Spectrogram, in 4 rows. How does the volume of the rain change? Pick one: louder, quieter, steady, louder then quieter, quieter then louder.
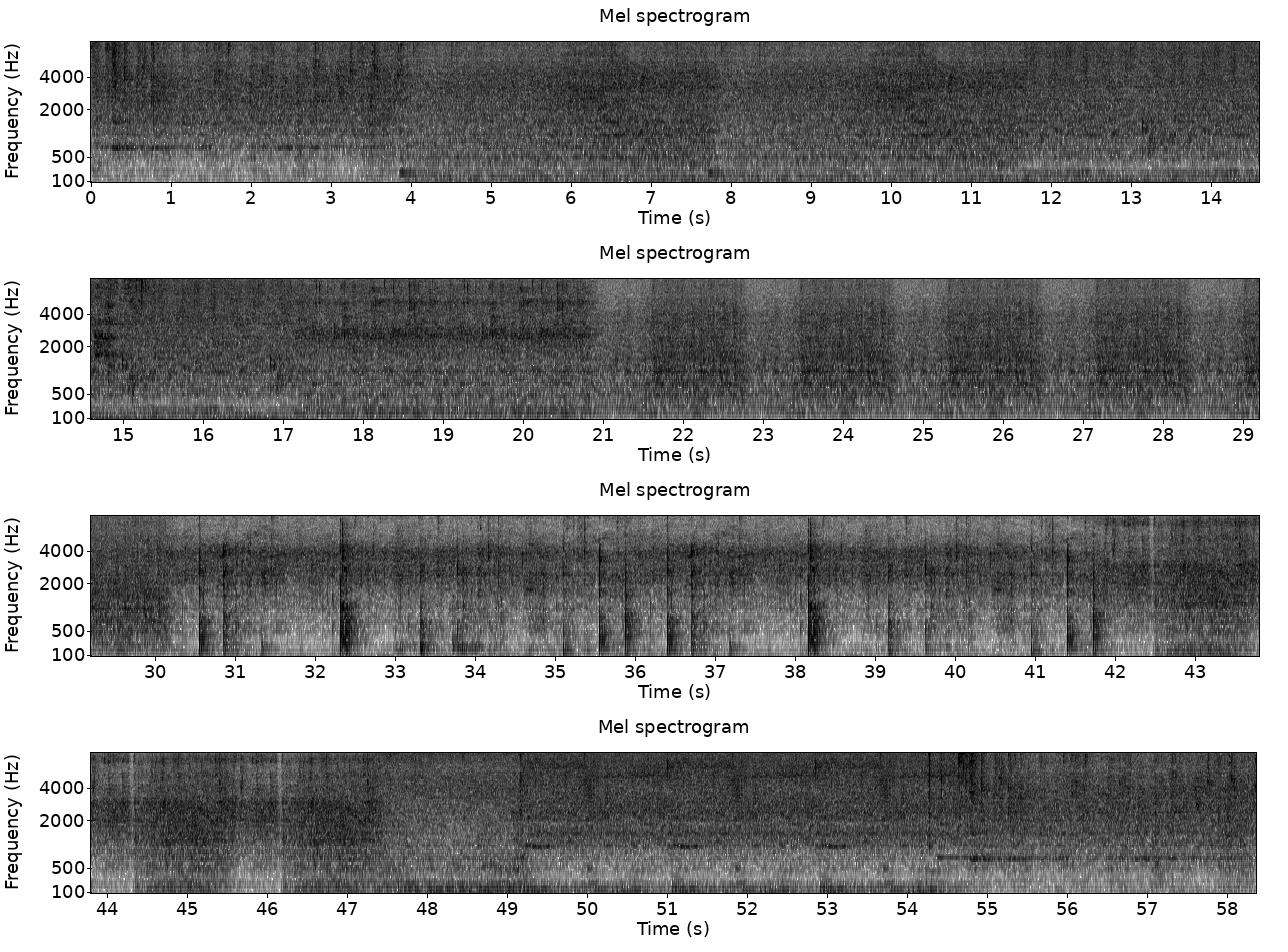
steady.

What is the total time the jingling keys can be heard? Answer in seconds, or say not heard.
4 s.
